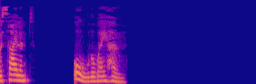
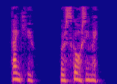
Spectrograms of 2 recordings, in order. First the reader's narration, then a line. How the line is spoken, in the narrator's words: whispered, my voice dull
